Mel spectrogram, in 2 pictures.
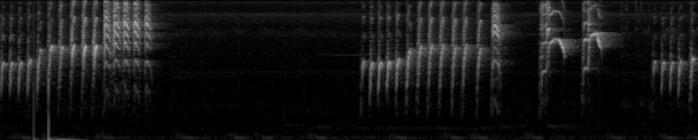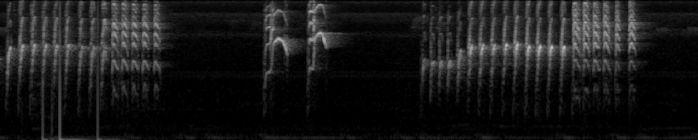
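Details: Sooty-headed bulbul singing in full, lively song: bursts of rapid buzzy trills repeated every two to three seconds, each about a second long, with quiet gaps between phrases.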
